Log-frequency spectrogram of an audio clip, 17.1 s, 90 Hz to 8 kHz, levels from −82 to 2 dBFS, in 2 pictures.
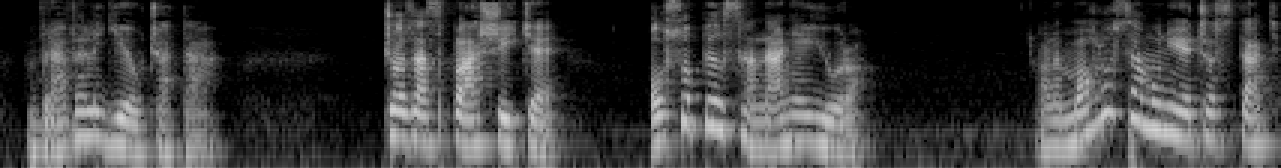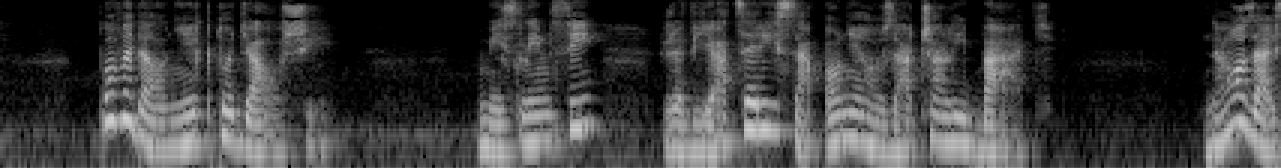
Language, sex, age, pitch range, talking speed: Slovak, female, 50-69, 140-185 Hz, 100 wpm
